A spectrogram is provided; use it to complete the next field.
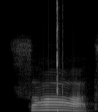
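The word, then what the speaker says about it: saat: урок урок сат Ката Саат друзья долгое Да произносим долго Саат урок Саат Ката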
